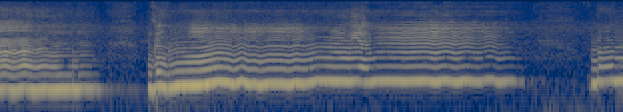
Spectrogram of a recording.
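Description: A woman's solo voice through a microphone carries a slow, ornamented melody in long held notes, unaccompanied. It pauses twice for breath, about a second in and near the end.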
